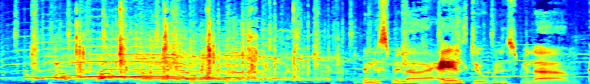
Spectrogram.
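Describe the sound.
A crowd of a racer's fans cheers loudly, with scattered claps and a dense wash of voices, followed by several high, sustained shouts and whoops rising above the din.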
